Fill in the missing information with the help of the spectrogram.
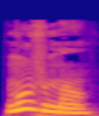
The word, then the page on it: mouvement: francais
